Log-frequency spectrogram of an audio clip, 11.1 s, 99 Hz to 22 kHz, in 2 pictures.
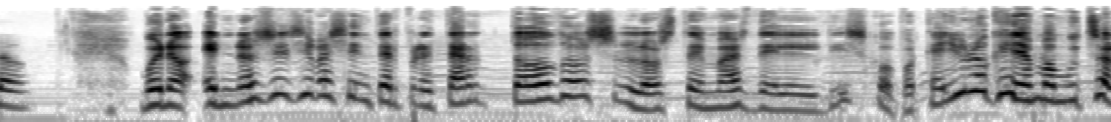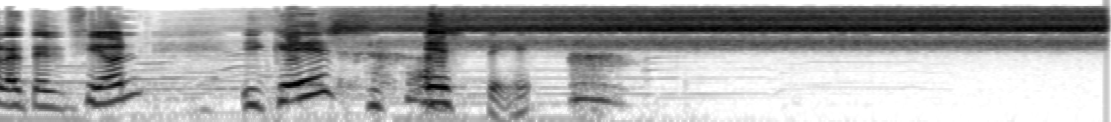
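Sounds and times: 
speech: 0.0s - 9.2s
dense chorus of cicadas buzzing: 6.9s - 11.0s.

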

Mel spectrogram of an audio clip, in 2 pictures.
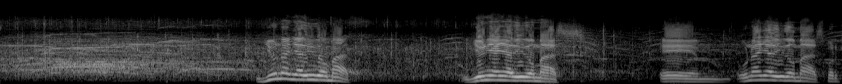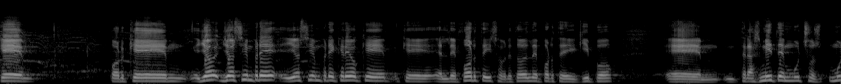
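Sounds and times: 
people shouting and cheering: 0.0s - 3.6s, 4.3s - 10.8s
audience applause for a European football championship win: 0.0s - 8.7s
speech: 2.6s - 3.6s, 4.6s - 5.9s, 6.6s - 8.8s, 9.5s - 16.8s.

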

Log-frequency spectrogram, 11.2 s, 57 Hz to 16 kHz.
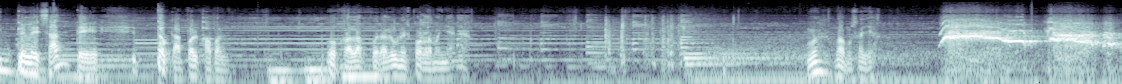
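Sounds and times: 
speech: 0.0s - 2.4s, 3.3s - 4.8s, 6.8s - 7.4s, 8.1s - 8.9s
horrible scream from inside a room: 9.4s - 11.2s.

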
